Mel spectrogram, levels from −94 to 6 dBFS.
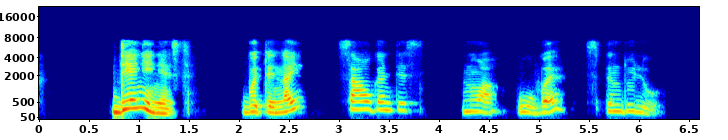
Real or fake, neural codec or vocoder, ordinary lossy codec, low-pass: fake; vocoder, 44.1 kHz, 80 mel bands, Vocos; Opus, 32 kbps; 7.2 kHz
